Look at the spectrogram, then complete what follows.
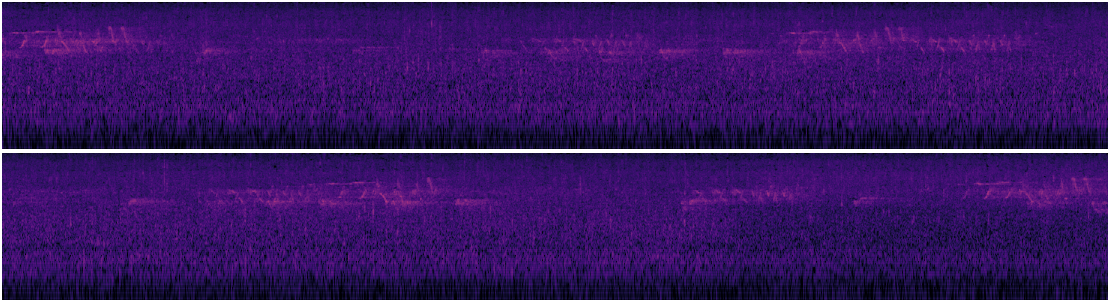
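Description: Steady sound of running water, a flowing stream, with bird chirps and trills that come back every few seconds.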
